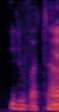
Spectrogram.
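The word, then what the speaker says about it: Ilúvatar: Ich meinte Iluvatar.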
